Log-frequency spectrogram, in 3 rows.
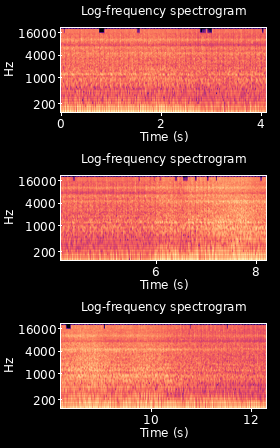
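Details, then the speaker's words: Free VW Bus off the road about 30 years, engine removed and serviced after mouse-nest cleanout, first start with exhaust just refitted: uneven, lumpy beat that surges and sags, barely holding a rough idle on its own. "It's almost idling. No way. No way."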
